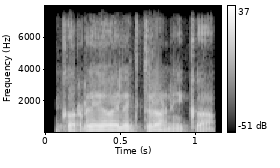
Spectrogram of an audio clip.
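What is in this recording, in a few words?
"correo electronico", Spanish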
